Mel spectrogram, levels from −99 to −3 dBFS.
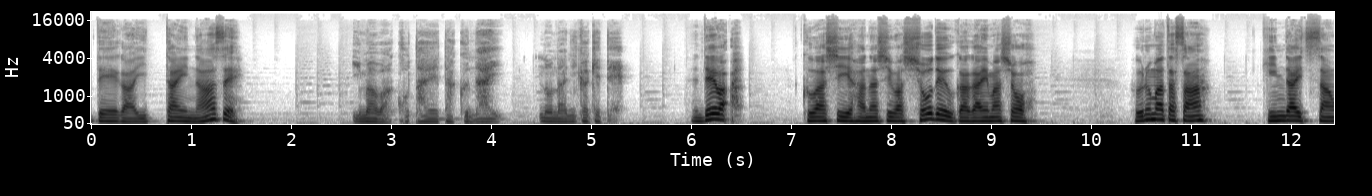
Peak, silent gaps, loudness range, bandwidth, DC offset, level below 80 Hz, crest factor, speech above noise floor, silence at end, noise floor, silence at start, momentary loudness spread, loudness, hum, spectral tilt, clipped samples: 0 dBFS; none; 13 LU; 17.5 kHz; under 0.1%; -48 dBFS; 16 dB; 44 dB; 0 s; -58 dBFS; 0 s; 17 LU; -15 LUFS; none; -6 dB/octave; under 0.1%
